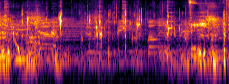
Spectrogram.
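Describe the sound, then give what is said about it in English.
A pet pig snorts and snuffles in a quick, uneven run of short, breathy bursts with no pause. “No, Jimmy, this is my pet pig.”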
